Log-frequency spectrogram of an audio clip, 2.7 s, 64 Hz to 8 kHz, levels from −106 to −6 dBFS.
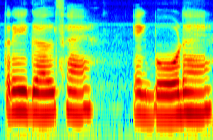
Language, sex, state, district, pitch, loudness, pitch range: Hindi, female, Odisha, Nuapada, 165 Hz, -14 LUFS, 160-175 Hz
